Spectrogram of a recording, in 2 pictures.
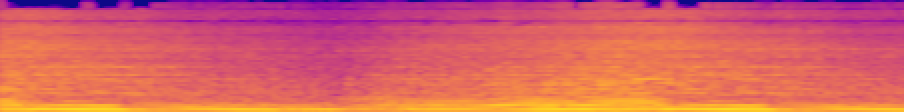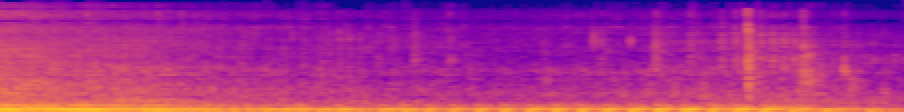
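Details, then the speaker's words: Quad bike with faulty burnt-out rectifier disconnected so no charging voltage reaches battery: engine blips up cleanly twice and settles into even quick idle, no stumbling or misfire; normal revving confirms rectifier fault. "Perfect. So there you are. Rectifier faulty."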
